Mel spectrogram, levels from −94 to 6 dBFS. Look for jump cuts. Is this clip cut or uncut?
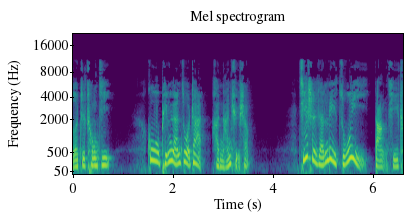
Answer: uncut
